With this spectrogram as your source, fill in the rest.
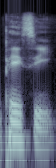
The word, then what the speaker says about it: P/ECE: The Pacy, yeah, pronounced peace.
